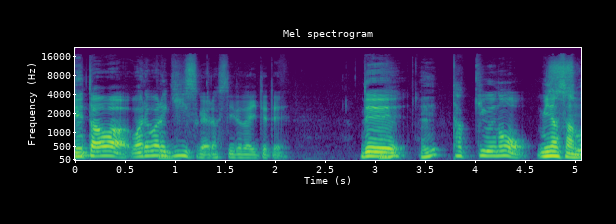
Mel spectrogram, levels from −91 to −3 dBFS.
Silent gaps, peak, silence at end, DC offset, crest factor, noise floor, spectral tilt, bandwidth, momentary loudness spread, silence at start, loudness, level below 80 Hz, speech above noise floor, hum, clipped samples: none; -4 dBFS; 0 s; under 0.1%; 16 dB; -62 dBFS; -6.5 dB/octave; 16.5 kHz; 14 LU; 0 s; -21 LUFS; -62 dBFS; 42 dB; none; under 0.1%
